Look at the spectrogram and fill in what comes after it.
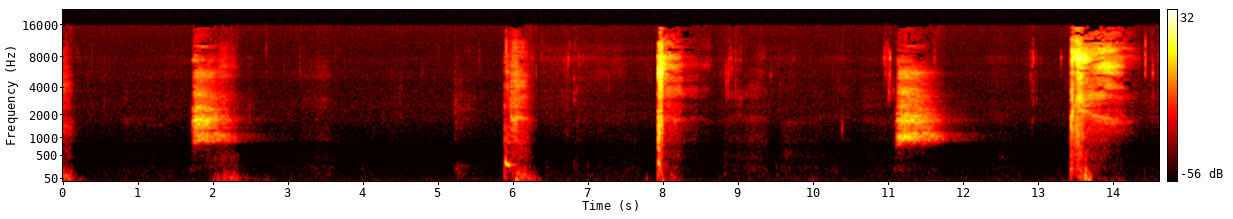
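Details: Fox barking at night in October 2020, wanting to play with a cat: five short, harsh, breathy barks spaced two to three seconds apart, with near-silence between them.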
